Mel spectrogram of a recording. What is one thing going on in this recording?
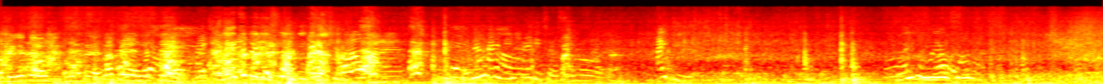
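Children talk and chatter excitedly nearby.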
